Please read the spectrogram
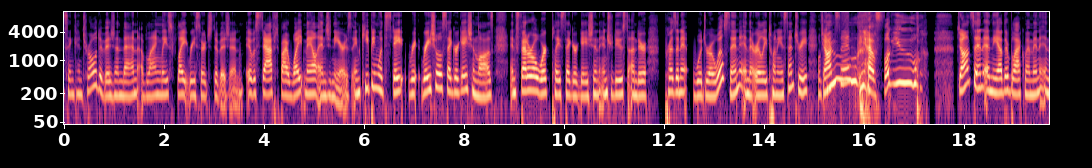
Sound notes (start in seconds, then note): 15.2 chuckles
